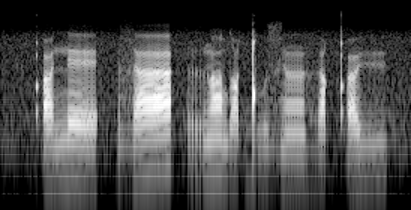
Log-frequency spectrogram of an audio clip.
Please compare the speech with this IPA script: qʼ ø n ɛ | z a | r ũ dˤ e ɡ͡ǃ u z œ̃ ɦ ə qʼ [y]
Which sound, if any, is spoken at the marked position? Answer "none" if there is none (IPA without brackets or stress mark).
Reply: y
